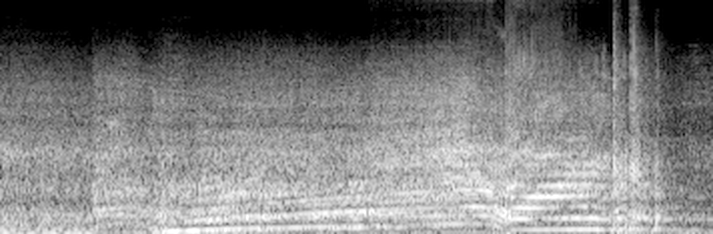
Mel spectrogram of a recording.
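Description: A car engine revs up, rising in pitch through the gears.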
